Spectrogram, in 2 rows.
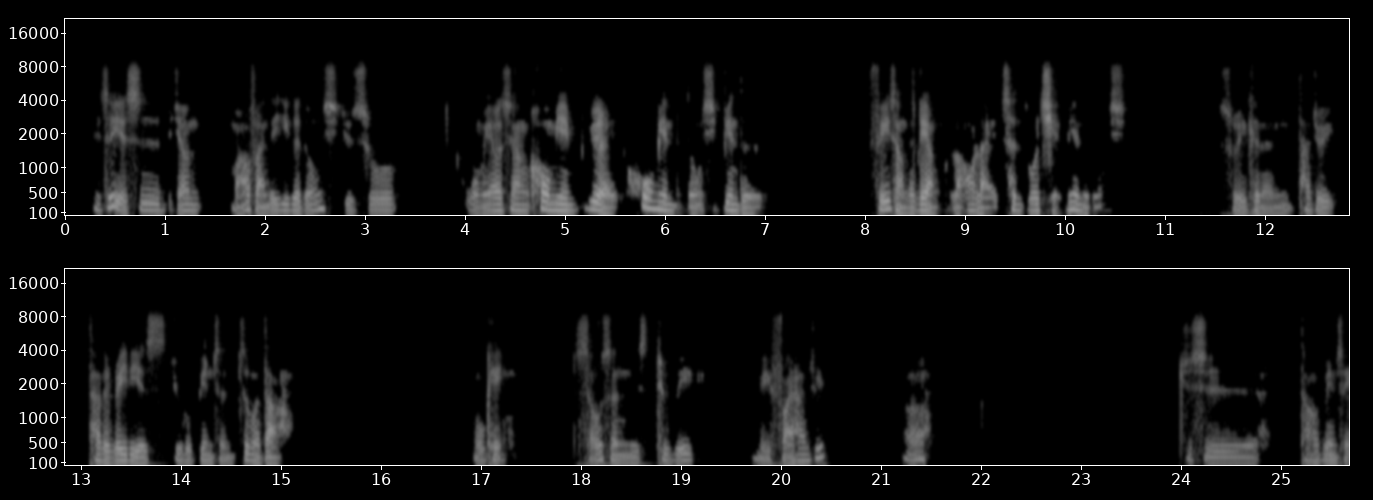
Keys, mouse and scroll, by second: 0.1 shift+d, 0.2 click, 0.9 shift+middle click, 2.8-8.5 drag, 7.5-9.0 drag, 9.1-10.9 shift+middle drag, 10.9-13.0 drag, 13.9 click, 13.9 scroll down 1, 14.7 click, 15.4 scroll down 1, 15.9 middle click, 16.6-20.5 drag, 20.7 click, 20.7-25.6 drag.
